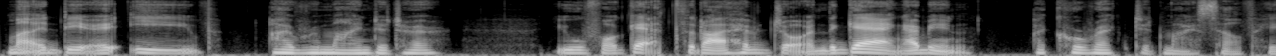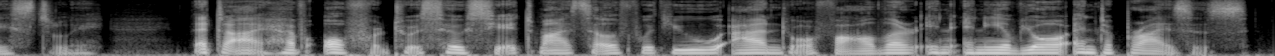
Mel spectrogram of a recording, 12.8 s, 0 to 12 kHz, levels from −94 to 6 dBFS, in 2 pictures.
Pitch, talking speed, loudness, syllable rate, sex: 130 Hz, 170 wpm, -23 LUFS, 5.3 syllables/s, female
